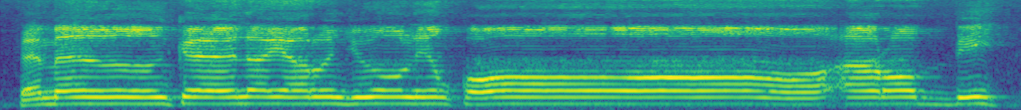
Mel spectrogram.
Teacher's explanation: liqa panjang 5 harakat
